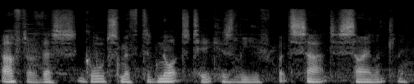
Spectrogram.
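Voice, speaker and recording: An actor playing an earnest, anxious gentleman biographer, narrating a period radio drama in a formal, reflective way. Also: mid-range voice, steady tone, a little slow, slight background noise, natural voice. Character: earnest, anxious, devoted gentleman biographer recalling his friend.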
